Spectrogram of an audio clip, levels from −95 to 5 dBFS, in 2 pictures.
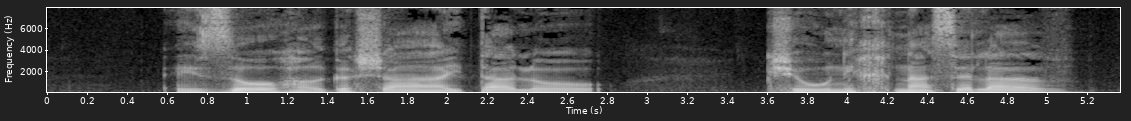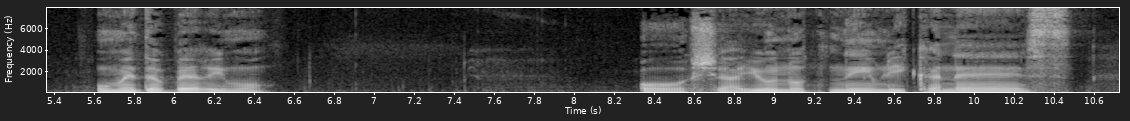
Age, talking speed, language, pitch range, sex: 30-49, 75 wpm, Hebrew, 85-110 Hz, male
